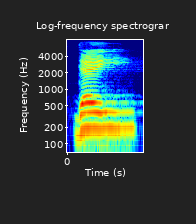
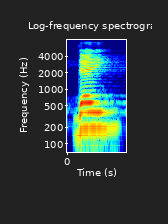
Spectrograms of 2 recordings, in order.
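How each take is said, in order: First: The vowel is held for a long time. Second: The vowel is kept short and brief. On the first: The speaker calls it wrong. "donner beaucoup de temps à la lettre line comme ceci" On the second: The speaker calls it right. "la prononciation correcte est"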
